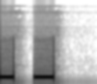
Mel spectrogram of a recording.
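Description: A telephone tone sounds while the caller is on hold: two short, steady mid-pitched beeps with a brief gap between them, then silence.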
